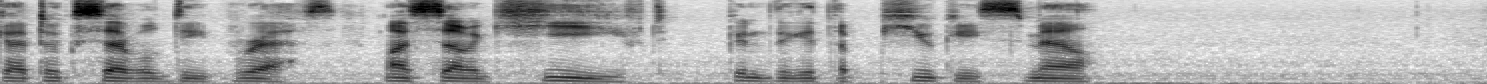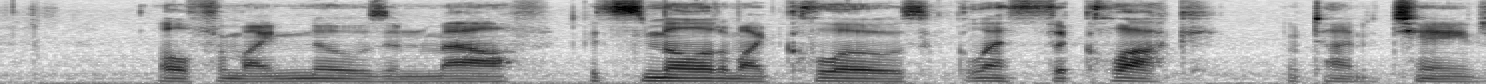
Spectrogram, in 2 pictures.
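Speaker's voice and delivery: plain reading voice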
